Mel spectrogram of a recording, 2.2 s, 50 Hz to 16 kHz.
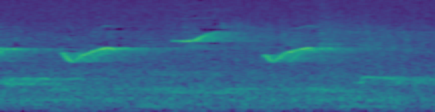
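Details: Oriental magpie-robin in Ubon Ratchathani, Thailand, 7 January 2021, Nikon P1000 recording. Three clear whistles, each a sliding upward sweep, spaced about half a second apart over a quiet background.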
